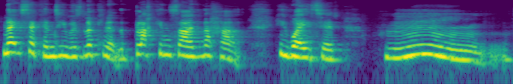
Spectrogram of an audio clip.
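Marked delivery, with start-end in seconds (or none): 3.8-5.1 small voice. Acted. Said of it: "said a small voice in his ear".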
